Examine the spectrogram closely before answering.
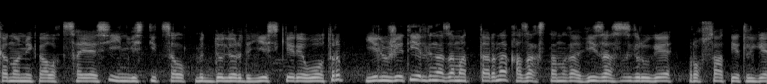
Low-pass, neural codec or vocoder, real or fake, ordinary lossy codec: none; none; real; none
